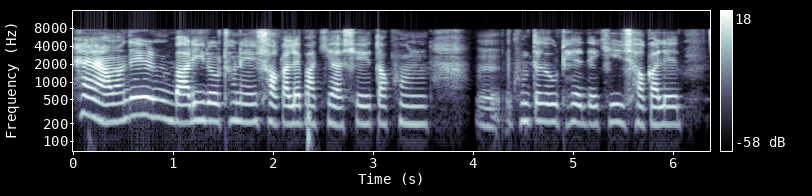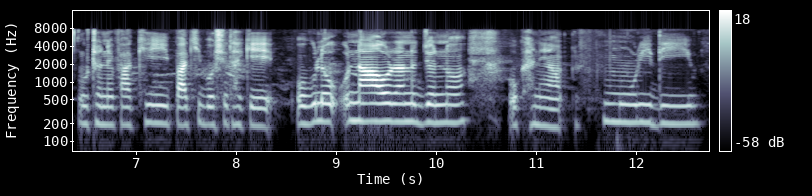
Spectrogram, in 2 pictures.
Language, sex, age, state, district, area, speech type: Bengali, female, 18-30, West Bengal, Dakshin Dinajpur, urban, spontaneous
